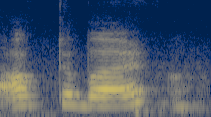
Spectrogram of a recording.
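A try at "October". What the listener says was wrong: অক্টোবর। একটু না, তারা তো একটু ও সাউন্ড করে। হ্যাঁ, অক্টোবর,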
